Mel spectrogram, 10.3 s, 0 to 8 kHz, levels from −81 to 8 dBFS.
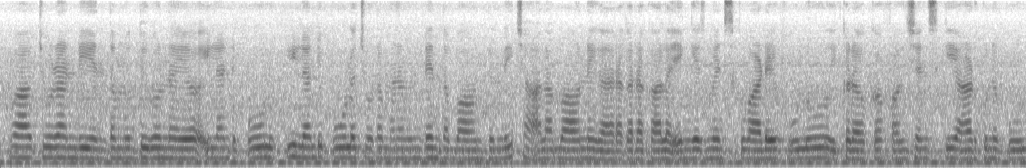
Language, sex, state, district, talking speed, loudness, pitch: Telugu, female, Andhra Pradesh, Guntur, 150 wpm, -26 LUFS, 100 Hz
